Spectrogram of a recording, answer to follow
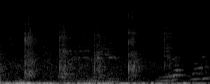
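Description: Scattered handclaps from a small audience after a song, with a voice speaking briefly near the end.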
